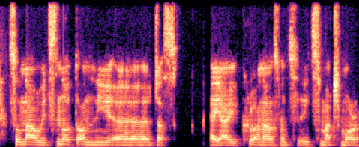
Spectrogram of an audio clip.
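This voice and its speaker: The speaker has a non-native accent and talks at a fairly slow pace. Intonation is monotone and flat, and loudness stays very even. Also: man, medium pitch for a man. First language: not English. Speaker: software developer. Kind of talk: interview. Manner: halting, many fillers.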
